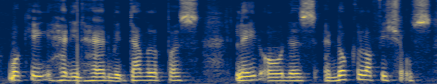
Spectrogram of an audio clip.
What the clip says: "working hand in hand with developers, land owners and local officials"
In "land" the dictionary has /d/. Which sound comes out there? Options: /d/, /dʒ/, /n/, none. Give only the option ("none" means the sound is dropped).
none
